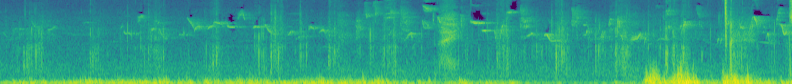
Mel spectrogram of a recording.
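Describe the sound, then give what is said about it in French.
Steady footsteps crunch along a path among very tall trees at a walking pace, fairly loud, with birds chirping and tweeting in the background; the steps grow heavier near the end. “En même temps que tu entends les pas sur le chemin, ressens ce que cela procure en toi.”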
